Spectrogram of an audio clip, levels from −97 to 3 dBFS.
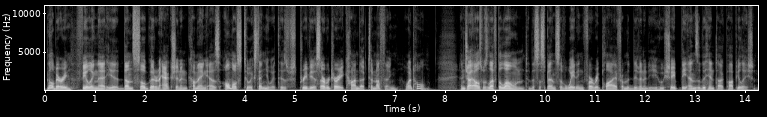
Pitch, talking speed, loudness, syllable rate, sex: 100 Hz, 200 wpm, -21 LUFS, 5.9 syllables/s, male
